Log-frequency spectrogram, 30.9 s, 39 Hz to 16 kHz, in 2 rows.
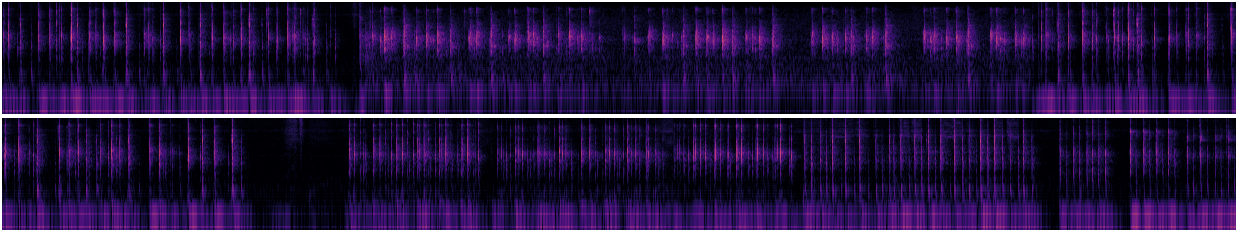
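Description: Fast typing on an Ajazz AK820 mechanical keyboard: a dense run of key clicks and bottom-outs, pausing briefly twice in the second half.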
